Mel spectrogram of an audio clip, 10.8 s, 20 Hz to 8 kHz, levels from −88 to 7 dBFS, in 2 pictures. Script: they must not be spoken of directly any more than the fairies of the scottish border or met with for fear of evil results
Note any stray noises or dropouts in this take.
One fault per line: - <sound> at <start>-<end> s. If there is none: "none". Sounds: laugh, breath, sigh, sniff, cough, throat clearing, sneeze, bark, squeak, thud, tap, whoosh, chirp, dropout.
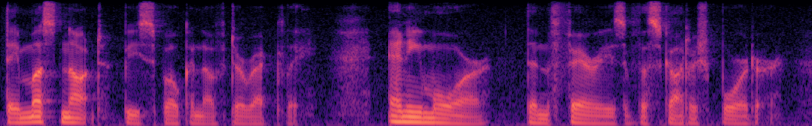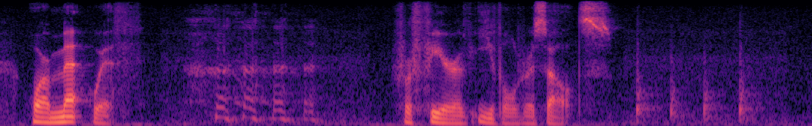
- laugh at 6.6-7.8 s
- thud at 9.6-10.5 s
